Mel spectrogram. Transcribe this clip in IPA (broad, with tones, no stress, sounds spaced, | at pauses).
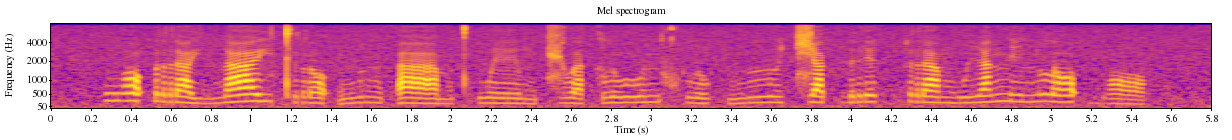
w ɔ˥˩ ʔ r a˨˩ j n aː˥˩ j t r ɔ˨˩ ʔ ŋ ɯ˧ ŋ ʔ aː˨˩ m kʰ w eː˨˩ m t͡ɕ u˨˩ a̯ k l uː˦˥ n kʰ l u˨˩ k̚ ŋ ɯː˥˩ t͡ɕ a˥˩ k̚ r e˦˥ k̚ p r a˧ m w i˦˥ a̯ n i˦˥ n l ɔ˥˩ ʔ b ɔː˨˩ k̚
